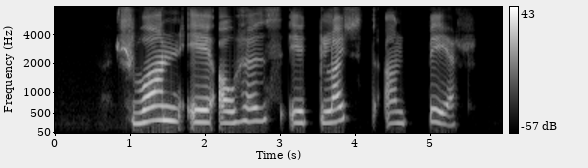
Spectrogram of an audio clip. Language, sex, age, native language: Icelandic, male, 8, Icelandic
